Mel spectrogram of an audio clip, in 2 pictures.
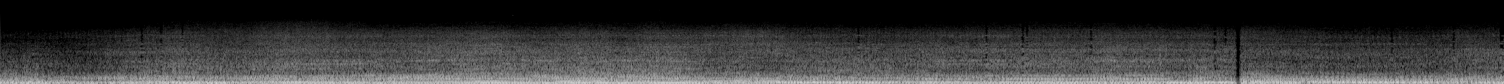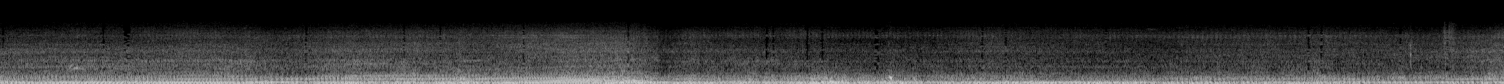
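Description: AKT RX1 motorcycle engine running while riding slowly over a dirt trail, its pitch rising and falling with the throttle, most clearly about two-thirds of the way in.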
